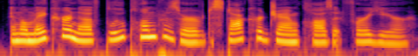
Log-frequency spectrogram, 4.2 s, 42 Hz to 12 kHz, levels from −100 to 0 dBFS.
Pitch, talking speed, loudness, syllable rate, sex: 210 Hz, 230 wpm, -17 LUFS, 5.0 syllables/s, female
